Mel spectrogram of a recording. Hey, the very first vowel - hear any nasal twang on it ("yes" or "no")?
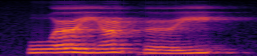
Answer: no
